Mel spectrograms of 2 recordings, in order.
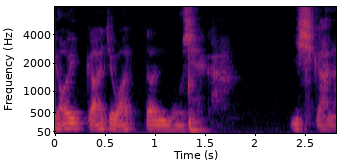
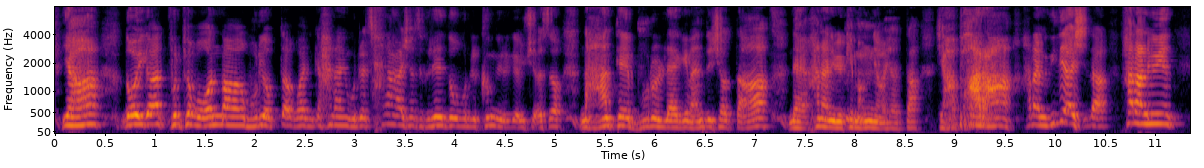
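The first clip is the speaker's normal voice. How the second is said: loud, raised-pitch declaration to the crowd; emphatic public testimony; Moses proclaiming rightly; 4 semitones higher, 7 dB louder than usual. Acted. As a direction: proclaim God's greatness with rising force. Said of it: "이렇게 해야죠".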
